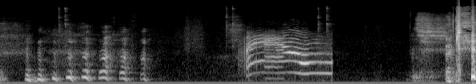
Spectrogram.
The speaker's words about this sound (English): Wait. Is that the blogging cat?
